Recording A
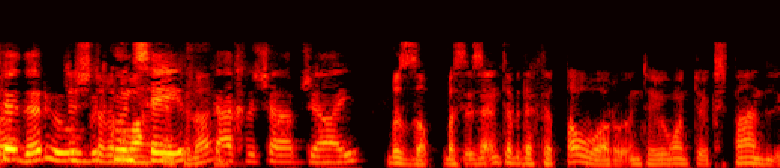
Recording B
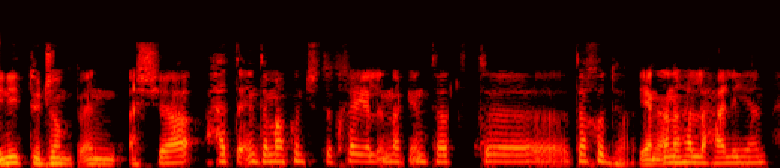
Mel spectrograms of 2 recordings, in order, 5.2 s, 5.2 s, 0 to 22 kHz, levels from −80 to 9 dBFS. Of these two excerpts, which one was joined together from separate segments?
A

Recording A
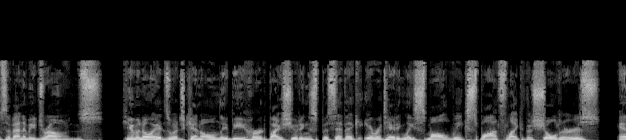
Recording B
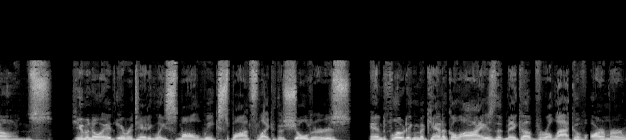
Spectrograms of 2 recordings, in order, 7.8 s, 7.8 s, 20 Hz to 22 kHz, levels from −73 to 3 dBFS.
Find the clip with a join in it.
B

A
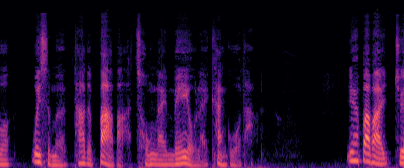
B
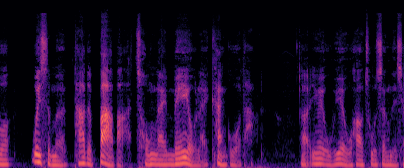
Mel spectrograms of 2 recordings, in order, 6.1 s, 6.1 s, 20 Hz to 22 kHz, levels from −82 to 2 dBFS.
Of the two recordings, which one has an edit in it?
B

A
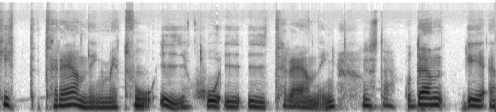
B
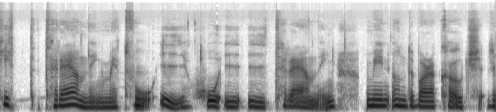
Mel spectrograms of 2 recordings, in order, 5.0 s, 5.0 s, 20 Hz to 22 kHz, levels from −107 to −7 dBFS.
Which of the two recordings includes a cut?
B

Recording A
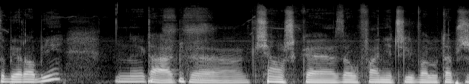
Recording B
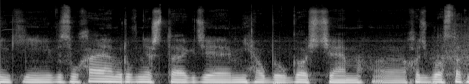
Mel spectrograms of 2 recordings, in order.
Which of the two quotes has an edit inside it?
A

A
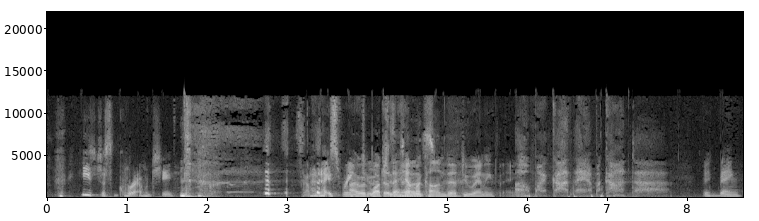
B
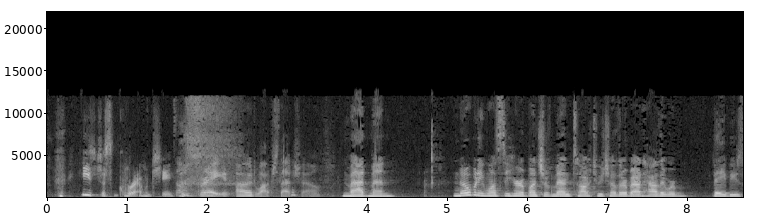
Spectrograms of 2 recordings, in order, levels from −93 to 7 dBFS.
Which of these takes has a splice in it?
A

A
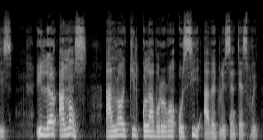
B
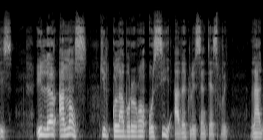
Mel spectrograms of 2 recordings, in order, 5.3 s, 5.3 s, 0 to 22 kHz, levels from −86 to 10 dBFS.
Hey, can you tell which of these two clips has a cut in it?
B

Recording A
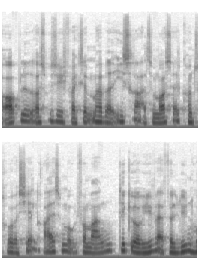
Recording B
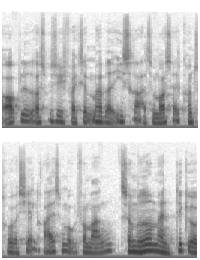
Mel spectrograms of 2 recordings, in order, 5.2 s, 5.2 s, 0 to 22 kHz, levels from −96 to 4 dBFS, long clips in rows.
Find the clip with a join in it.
A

